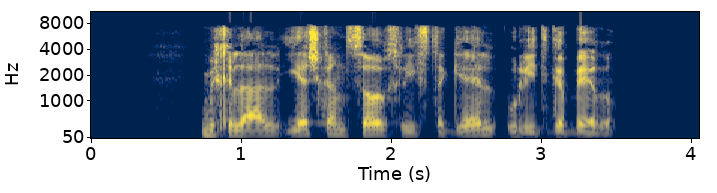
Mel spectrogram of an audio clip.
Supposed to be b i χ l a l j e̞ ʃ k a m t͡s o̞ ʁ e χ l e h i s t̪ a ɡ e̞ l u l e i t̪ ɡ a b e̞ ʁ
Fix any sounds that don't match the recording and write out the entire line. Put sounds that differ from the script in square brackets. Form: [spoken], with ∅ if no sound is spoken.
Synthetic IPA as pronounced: b i χ l a l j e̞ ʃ k a [n] t͡s o̞ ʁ e χ l e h i s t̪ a ɡ e̞ l u l e i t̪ ɡ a b e̞ ʁ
